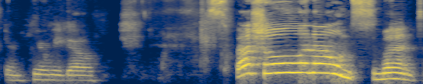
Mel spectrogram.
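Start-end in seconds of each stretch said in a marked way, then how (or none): 2.0-4.2 slow, booming, much higher announcer voice; loud pompous loudspeaker. A narrator's reading. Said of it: "said the loudspeaker in a pompous voice".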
